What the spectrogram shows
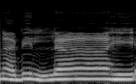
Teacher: اللہ کا لام زیر سے ہوتا ہے تو باریک ہوتا ہے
